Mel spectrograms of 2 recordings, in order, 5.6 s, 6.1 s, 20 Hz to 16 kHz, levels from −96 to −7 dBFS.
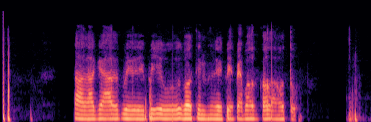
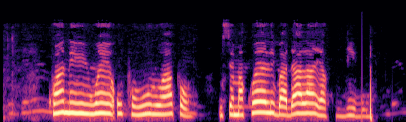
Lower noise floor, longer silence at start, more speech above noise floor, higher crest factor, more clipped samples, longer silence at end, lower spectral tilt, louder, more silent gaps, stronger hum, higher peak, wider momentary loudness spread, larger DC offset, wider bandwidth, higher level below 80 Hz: first, -68 dBFS vs -39 dBFS; second, 0.05 s vs 0.35 s; first, 45 dB vs 27 dB; first, 22 dB vs 12 dB; neither; second, 0.2 s vs 0.5 s; first, -9.5 dB/octave vs -8 dB/octave; second, -24 LUFS vs -12 LUFS; first, 1.02-1.09 s, 5.06-5.18 s vs none; neither; about the same, -2 dBFS vs 0 dBFS; about the same, 16 LU vs 16 LU; neither; second, 6.8 kHz vs 7.8 kHz; first, -54 dBFS vs -62 dBFS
